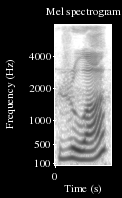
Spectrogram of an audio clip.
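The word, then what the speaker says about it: רוּחַ: इब्रानी भाषा में इसे रुआक कहा गया है। रुआक हां शब्द के अंत के उच्चारण में आपको अपना गला साफ करना पड़ेगा।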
